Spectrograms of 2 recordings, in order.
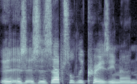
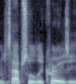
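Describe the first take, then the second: First: Much higher, excited it's absolutely crazy. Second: Said in the usual way. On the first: Real, not acted. Repeats phrase, first raised.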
